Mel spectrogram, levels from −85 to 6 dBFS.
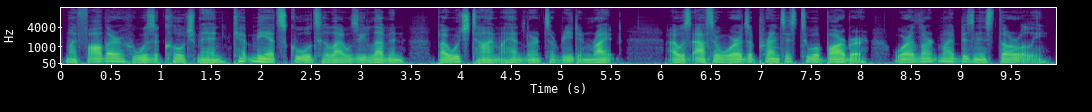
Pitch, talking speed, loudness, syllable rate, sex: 100 Hz, 225 wpm, -19 LUFS, 6.1 syllables/s, male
